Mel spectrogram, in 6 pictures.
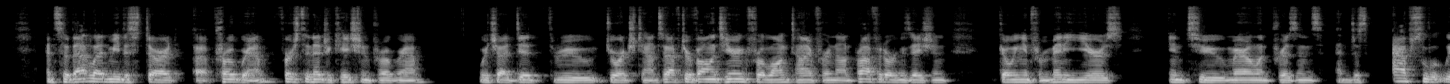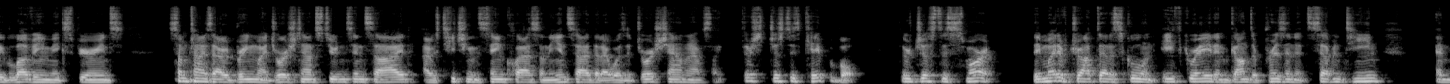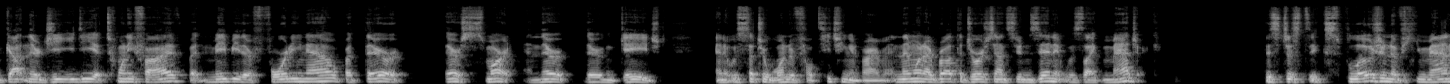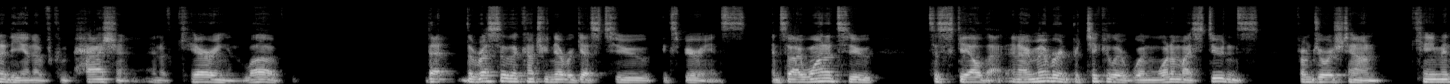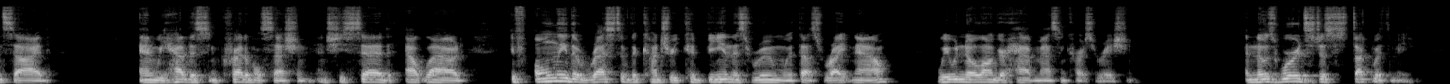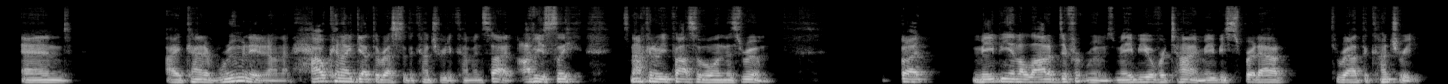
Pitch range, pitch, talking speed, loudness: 105-125 Hz, 115 Hz, 185 wpm, -20 LUFS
